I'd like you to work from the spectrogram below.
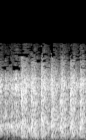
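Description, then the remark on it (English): A rapid, steady series of about eight sharp knocks on the door of a train's mail car, evenly spaced and fairly loud, with no voices. “Now, knock and yell for the guards to open the door to the mail car.”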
